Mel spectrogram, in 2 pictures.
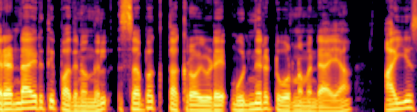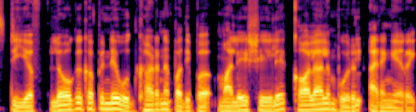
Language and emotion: Malayalam, neutral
